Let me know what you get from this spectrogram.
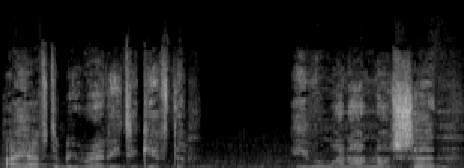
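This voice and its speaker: A man's voice: lowish voice, fast talker, background noise, natural voice. Earnest young hero leader played by a man. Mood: uncertain, earnest. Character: young male leader of heroes, earnest, resolute. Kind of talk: dramatic video game acting.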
